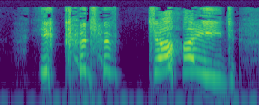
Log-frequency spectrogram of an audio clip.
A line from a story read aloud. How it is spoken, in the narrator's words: sobbed Hagrid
